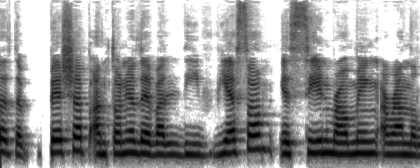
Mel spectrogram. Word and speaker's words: Valdivieso: Valdivieso.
